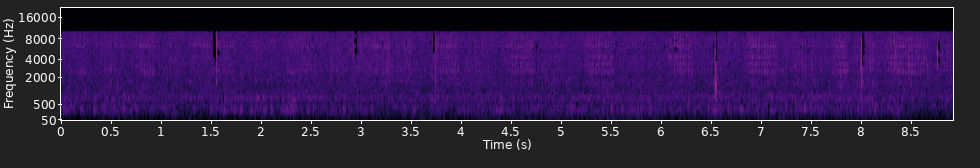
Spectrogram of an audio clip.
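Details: Purring from a domestic cat family, a mother named Kaewe with her two-week-old kittens, moved indoors to a living-room kindergarten area; a steady soft rumbling purr runs throughout, broken by a few faint clicks.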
